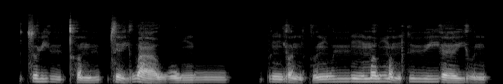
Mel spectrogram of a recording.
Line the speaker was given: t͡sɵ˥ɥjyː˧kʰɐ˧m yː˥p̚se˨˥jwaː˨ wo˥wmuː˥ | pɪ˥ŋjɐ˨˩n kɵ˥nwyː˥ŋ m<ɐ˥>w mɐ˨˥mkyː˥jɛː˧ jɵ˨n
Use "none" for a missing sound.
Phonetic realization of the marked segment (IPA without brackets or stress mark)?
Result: ɐ˥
